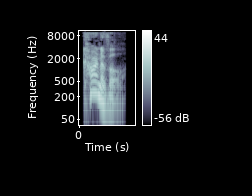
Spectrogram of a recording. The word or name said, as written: carnival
